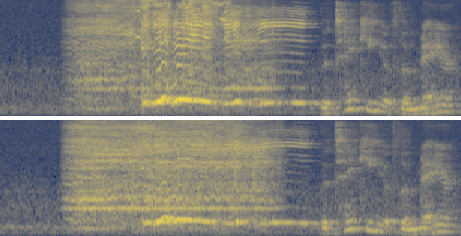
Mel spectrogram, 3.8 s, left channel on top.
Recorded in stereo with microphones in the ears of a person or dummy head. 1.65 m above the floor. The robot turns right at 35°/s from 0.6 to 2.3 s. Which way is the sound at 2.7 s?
35° right (ahead or behind).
